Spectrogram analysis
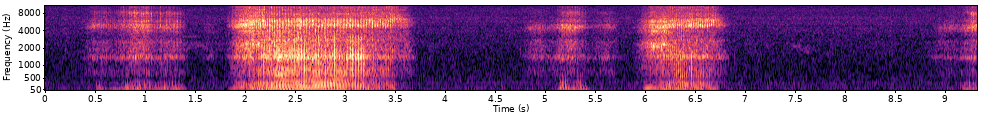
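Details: Adult woman snoring in real-time sleep: uneven snoring, one long, loud, rattling snore and several shorter, softer ones.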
